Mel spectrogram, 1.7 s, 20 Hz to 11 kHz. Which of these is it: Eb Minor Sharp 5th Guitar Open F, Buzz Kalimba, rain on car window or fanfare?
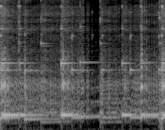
Buzz Kalimba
